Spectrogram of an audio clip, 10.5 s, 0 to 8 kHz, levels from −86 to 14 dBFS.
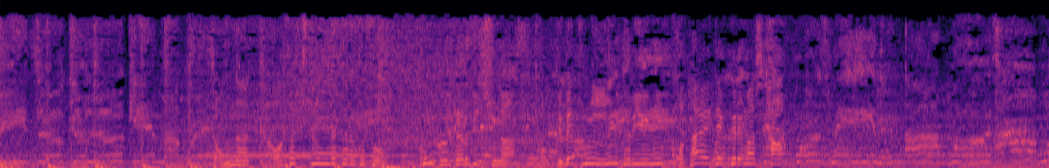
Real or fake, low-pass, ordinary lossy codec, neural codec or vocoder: fake; 7.2 kHz; MP3, 32 kbps; codec, 16 kHz, 16 kbps, FunCodec, trained on Chinese and English, 50 frames a second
